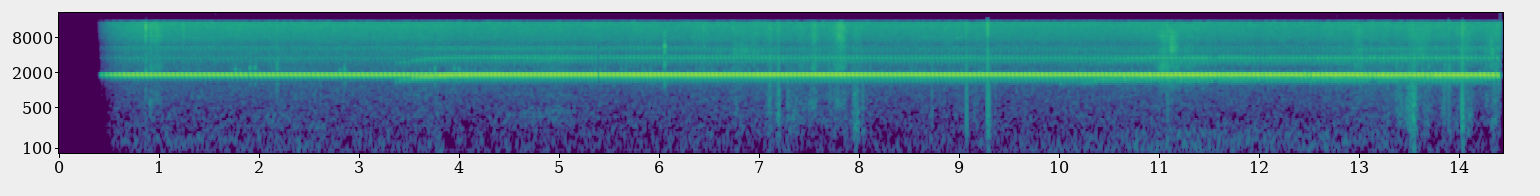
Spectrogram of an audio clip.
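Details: American toad giving its mating call: a long, steady, musical high trill held unbroken for about fourteen seconds, dropping slightly in pitch partway through, with faint clicks and background noise.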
